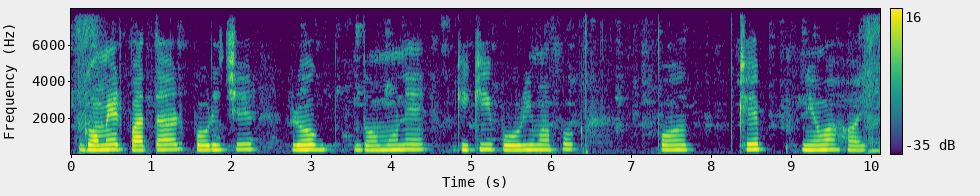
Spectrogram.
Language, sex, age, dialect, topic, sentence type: Bengali, female, <18, Jharkhandi, agriculture, question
